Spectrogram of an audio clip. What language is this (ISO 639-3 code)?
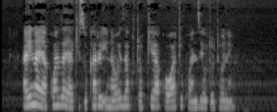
swa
